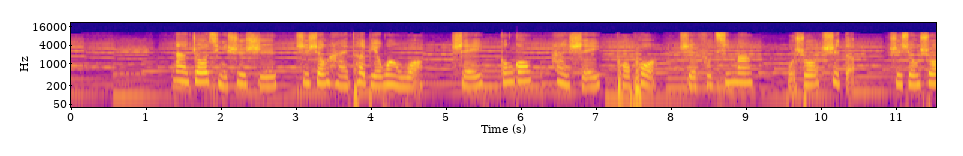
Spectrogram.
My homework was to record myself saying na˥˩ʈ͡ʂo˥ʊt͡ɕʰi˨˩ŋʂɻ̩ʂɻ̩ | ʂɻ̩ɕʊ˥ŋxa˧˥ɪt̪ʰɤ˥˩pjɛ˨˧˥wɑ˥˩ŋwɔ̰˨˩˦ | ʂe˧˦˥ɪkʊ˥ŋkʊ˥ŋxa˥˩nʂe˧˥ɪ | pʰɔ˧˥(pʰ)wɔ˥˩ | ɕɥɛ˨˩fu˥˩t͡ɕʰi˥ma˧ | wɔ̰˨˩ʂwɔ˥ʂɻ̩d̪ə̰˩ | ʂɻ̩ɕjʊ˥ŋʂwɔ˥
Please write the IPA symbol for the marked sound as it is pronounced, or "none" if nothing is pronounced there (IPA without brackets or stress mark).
pʰ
